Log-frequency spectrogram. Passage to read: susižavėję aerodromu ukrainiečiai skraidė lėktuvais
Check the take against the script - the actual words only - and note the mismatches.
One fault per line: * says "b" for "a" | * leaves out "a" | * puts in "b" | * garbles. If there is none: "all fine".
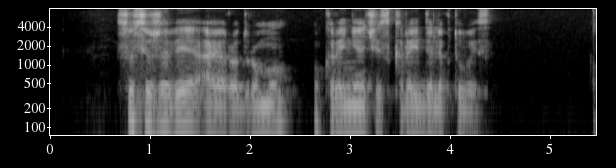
all fine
